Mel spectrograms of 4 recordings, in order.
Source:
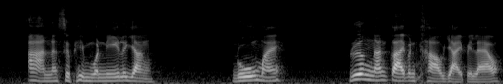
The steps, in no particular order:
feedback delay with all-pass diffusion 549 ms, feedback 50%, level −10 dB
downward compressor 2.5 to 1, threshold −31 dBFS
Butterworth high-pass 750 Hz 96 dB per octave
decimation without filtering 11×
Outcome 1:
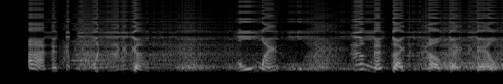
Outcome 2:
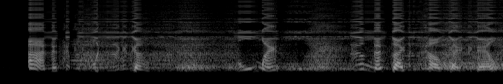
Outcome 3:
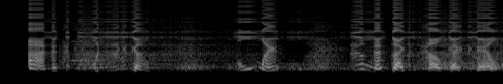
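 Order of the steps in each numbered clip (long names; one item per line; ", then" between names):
feedback delay with all-pass diffusion, then decimation without filtering, then Butterworth high-pass, then downward compressor
decimation without filtering, then feedback delay with all-pass diffusion, then downward compressor, then Butterworth high-pass
downward compressor, then feedback delay with all-pass diffusion, then decimation without filtering, then Butterworth high-pass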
